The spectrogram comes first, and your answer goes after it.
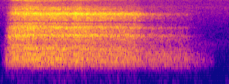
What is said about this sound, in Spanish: Inhala por la nariz. Exhala por la boca.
